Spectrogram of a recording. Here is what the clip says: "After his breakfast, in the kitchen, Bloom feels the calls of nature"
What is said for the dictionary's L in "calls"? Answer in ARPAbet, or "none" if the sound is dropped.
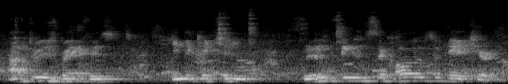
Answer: none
